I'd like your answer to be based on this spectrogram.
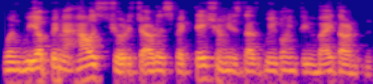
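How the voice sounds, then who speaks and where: A man with a somewhat low voice teaches for a recorded conference video. His delivery is earnest and halting, full of pauses as he searches for words. The sound is dull and lo-fi. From Guatemala. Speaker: missionary and conference speaker.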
